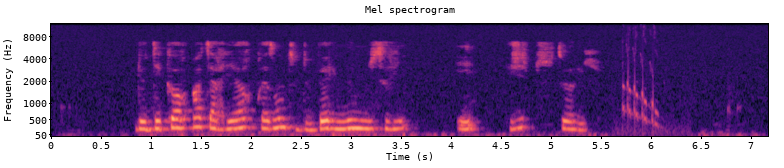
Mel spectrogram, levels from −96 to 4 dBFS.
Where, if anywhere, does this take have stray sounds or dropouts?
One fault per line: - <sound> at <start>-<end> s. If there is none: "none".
- chirp at 5.7-6.2 s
